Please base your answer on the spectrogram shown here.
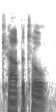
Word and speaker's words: capital: And the T in capital sounds more like a D.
